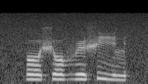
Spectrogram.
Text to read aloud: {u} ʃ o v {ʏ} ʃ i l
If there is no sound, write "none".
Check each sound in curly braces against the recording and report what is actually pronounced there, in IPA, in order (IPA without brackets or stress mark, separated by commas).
o, ʏ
